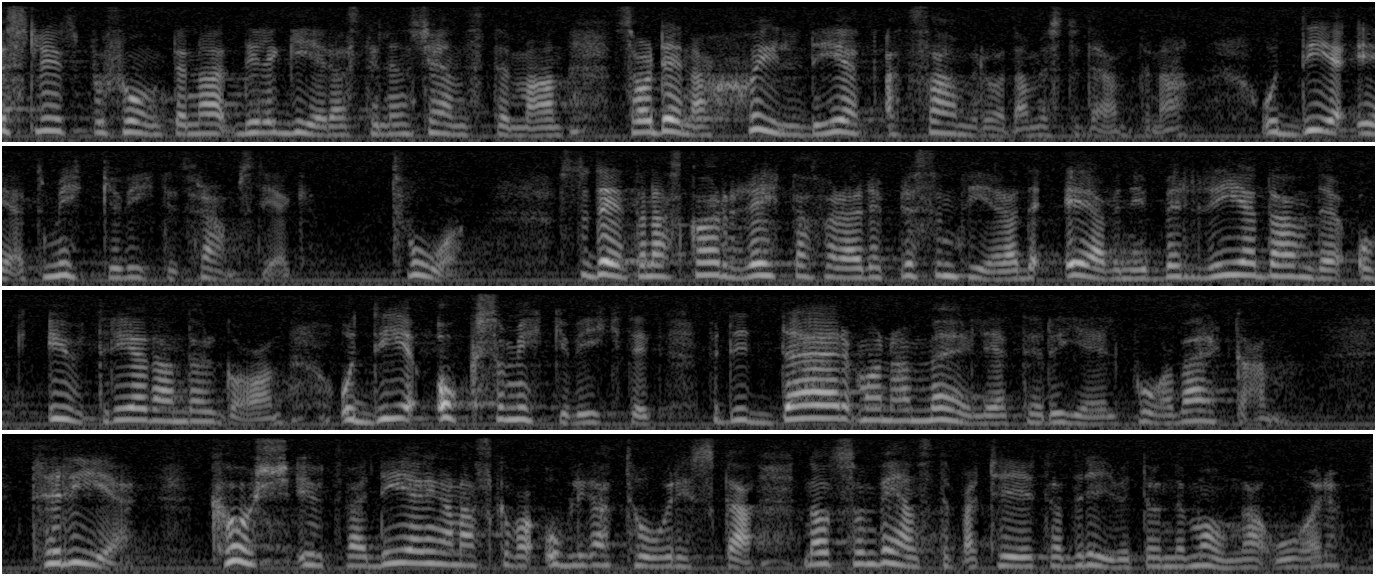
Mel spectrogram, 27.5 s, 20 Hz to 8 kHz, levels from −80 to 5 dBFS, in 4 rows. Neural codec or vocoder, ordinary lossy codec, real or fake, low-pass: none; none; real; 7.2 kHz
